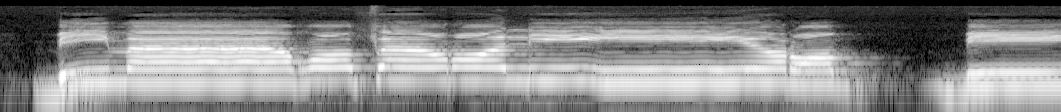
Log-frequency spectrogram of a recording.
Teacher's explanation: بما غفر لی ربی، میم کے بعد الف مدہ ہونے کی وجہ سے میم کو لمبا کیا جائے گا۔ غائن اور دونوں را موٹے پڑے جائیں گے۔ لام کے بعد اور با کے بعد یا مدہ ہونے کی وجہ سے ان دونوں کو لمبا کیا جائے گا۔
